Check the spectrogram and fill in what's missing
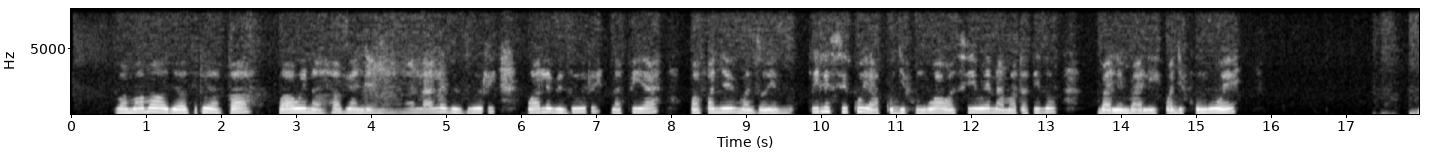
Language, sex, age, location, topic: Swahili, female, 18-24, Nakuru, health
